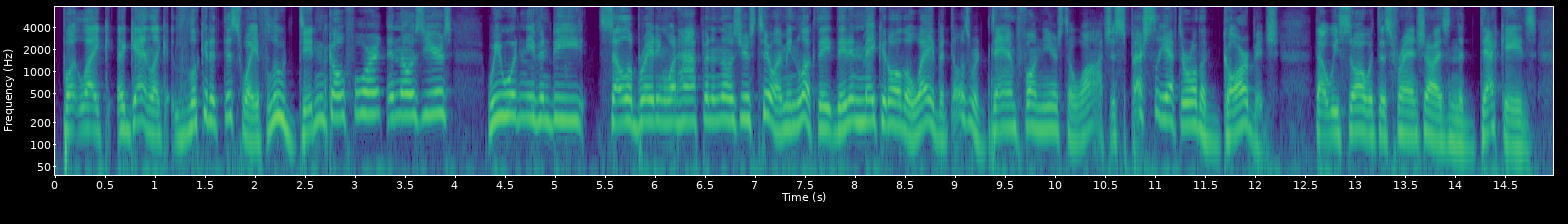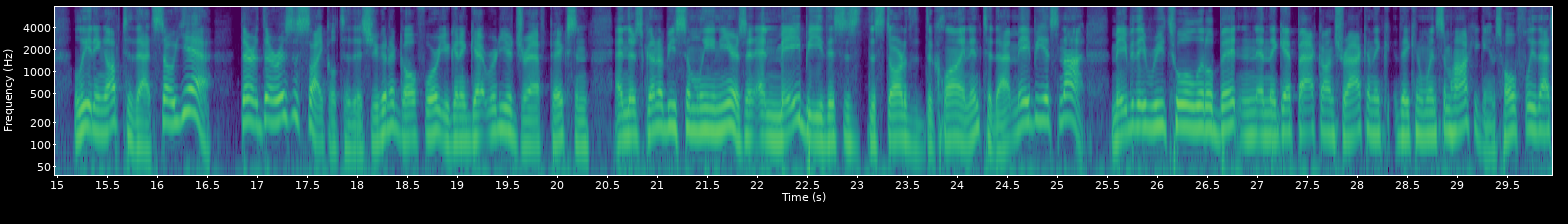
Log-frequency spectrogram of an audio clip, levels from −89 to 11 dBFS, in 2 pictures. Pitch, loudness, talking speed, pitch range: 160 Hz, -21 LUFS, 275 wpm, 130-205 Hz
